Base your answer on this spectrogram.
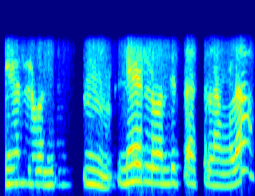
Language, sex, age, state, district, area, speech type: Tamil, female, 60+, Tamil Nadu, Vellore, rural, conversation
